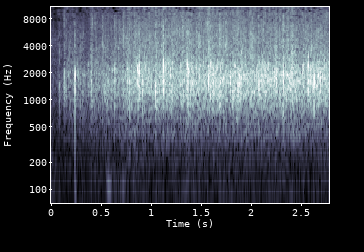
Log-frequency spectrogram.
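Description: A crowd claps steadily, giving a hand for Psalm 37, a dense wash of many hands that swells in the first moment and then holds at an even, moderate level, with no talking over it.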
